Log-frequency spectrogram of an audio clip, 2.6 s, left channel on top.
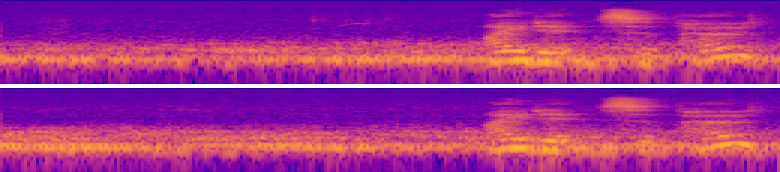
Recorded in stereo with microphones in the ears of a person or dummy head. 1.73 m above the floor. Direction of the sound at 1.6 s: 80° left.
